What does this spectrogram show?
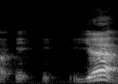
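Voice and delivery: mock flustered stammer. Retelling a movie scene: imitating a stammering, flustered yes. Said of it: "And he's like".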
